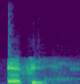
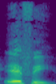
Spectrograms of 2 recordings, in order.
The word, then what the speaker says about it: Aoife: Effie. – Effie, right, it's spelled A-O-I-F-E, and it's Effie, right, I'll take your word for that.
